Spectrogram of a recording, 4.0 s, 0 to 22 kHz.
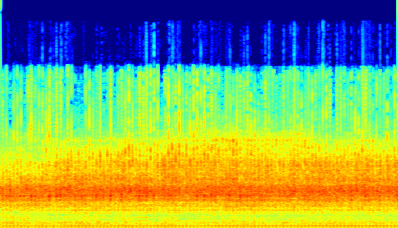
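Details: Ariens ST724 snow blower throwing snow, started first pull cold. Steady, even note with regular firing beat, no surging or misses; normal running under load.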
